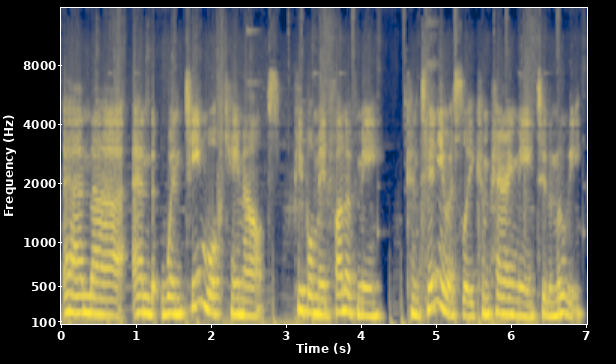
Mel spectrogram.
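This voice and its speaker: A woman guest on a podcast tells stories in a relaxed, chatty way and laughs easily. Her voice sits low and sounds warm. The recording is dull and lo-fi, with faint music underneath. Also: a little slow. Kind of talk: casual conversation.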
